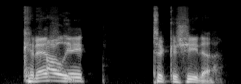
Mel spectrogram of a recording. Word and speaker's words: Konosuke Takeshita: Konosuke Takeshita. I know I have Takeshita right. – Oh. Konosuke Takeshita.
